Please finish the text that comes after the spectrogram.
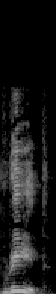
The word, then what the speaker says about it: breathe: words are breath and breathe now see the difference here the pronunciation is not same breath and breathe when we put e in the end of breath it is known as breathe so meaning breath it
